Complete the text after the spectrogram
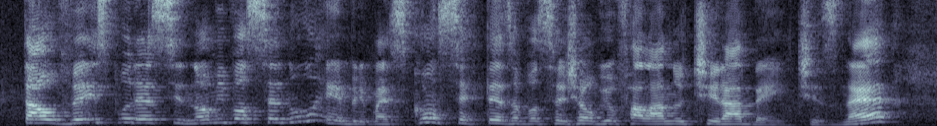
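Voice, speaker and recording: Over noticeable background noise and audible room echo, a man talks at a fairly slow pace with hardly any pauses, his high voice animated and swinging very widely in pitch. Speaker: history teacher. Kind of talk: online lesson (live class). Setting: live stream.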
